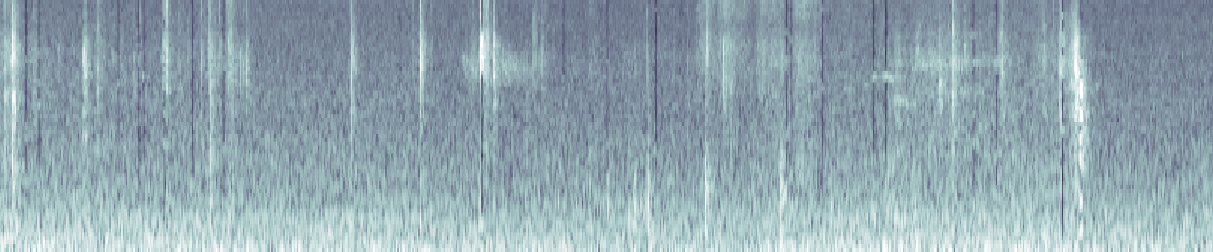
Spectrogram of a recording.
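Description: Light paper rustling and scattered soft taps as stickers are handled and pressed onto the pages of a paper sticker album, with a louder crinkle near the end.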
